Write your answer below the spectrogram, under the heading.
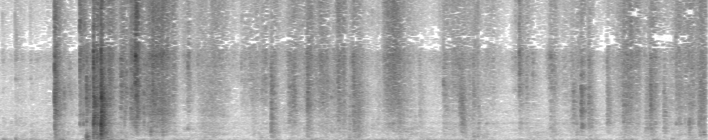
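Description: Paper banknotes rustling and crinkling as a handful of bills is pulled out of a cash-binder pocket and shuffled. A louder burst of rustling comes about a second in, followed by lighter, intermittent crinkles.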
